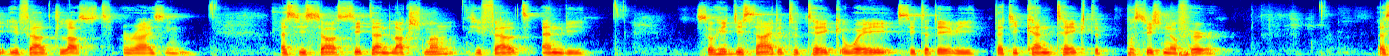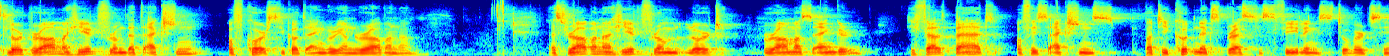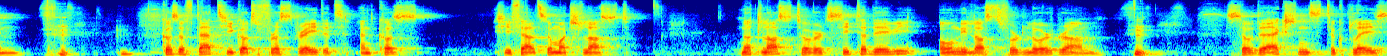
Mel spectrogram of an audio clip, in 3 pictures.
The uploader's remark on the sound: Recorded during Bhakti Retreat 2023 in Kientalerhof/Switzerland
